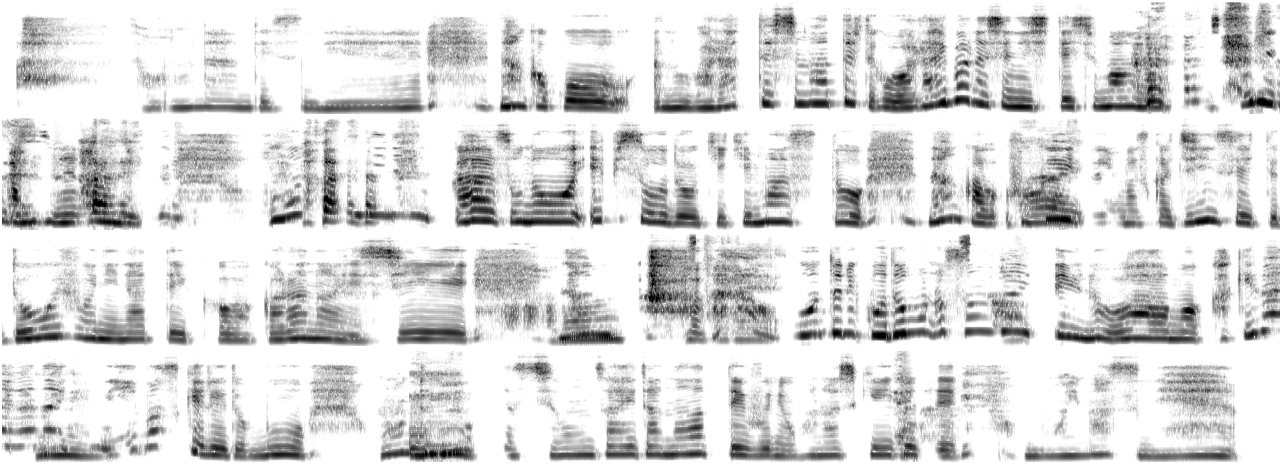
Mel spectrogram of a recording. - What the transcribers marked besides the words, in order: laugh; distorted speech; laughing while speaking: "それ、はい"; laugh; laughing while speaking: "なんか"
- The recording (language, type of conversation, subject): Japanese, podcast, 人生の転機になった出来事を話してくれますか？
